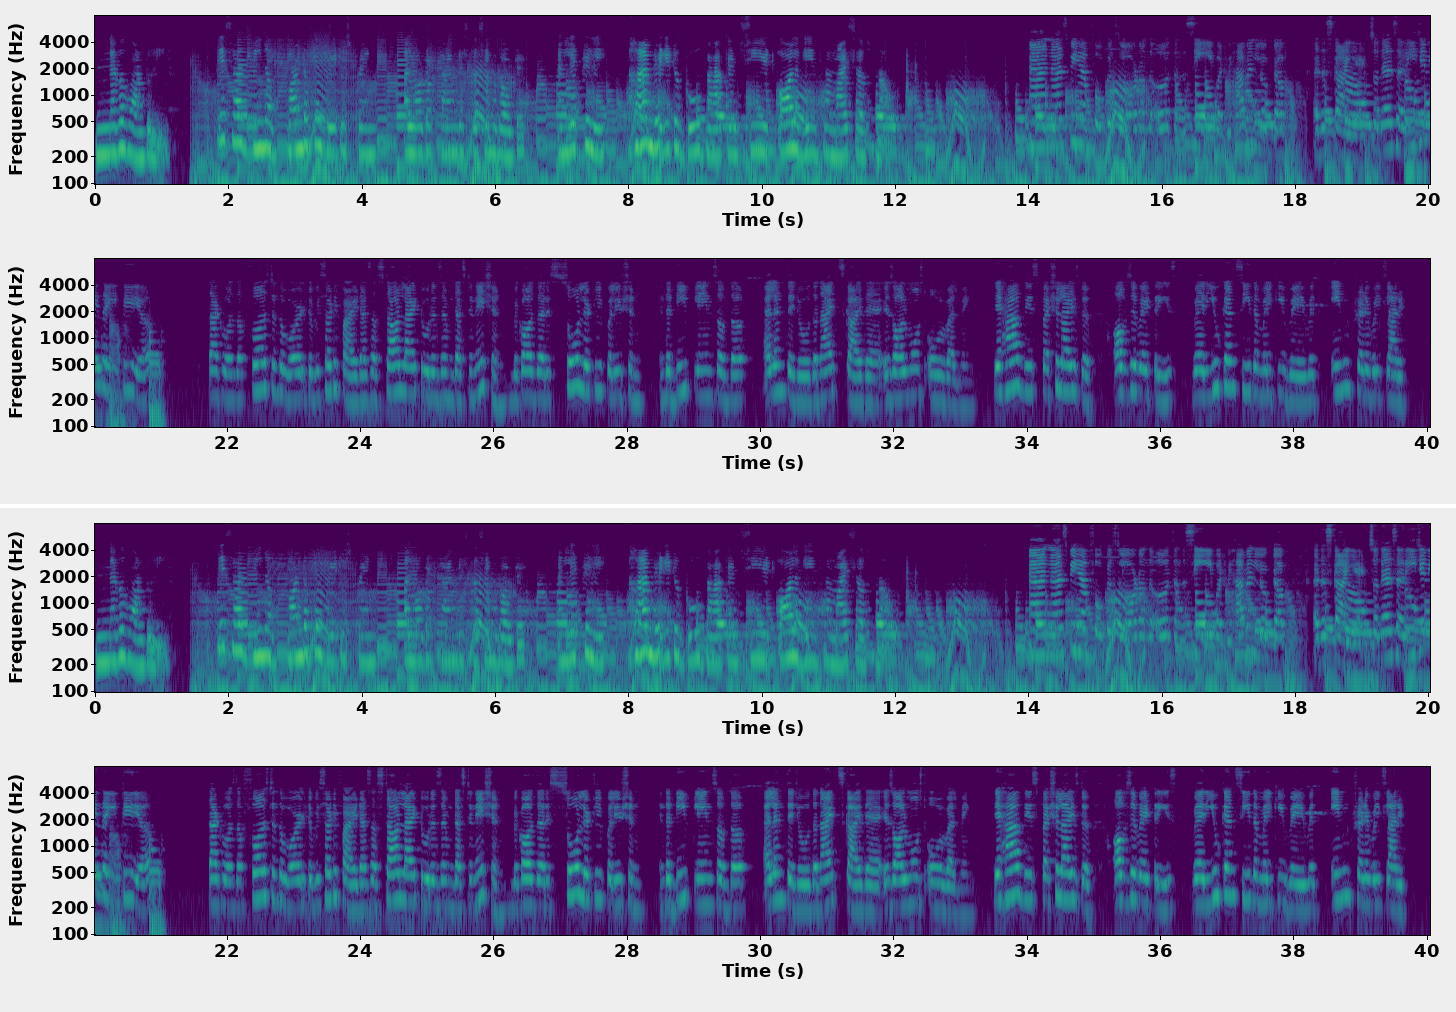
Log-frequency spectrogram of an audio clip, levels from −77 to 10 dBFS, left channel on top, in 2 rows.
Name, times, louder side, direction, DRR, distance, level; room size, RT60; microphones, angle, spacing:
voice 1, 0.0-1.1 1.8-4.3 4.6-6.5 6.9-7.7 8.0-12.0, left 2 dB, 20° left, 0.5 m, -25 dB
sound 1, 1.4-21.1, equal, 60° left, 0.7 m, -28 dB
voice 2, 14.0-17.9 18.3-20.9 21.7-29.8 30.0-33.2 33.5-35.0 35.3-36.2 36.5-39.7, right 3 dB, 50° right, 0.7 m, -33 dB
2.6 x 2.1 x 3.5 m
head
